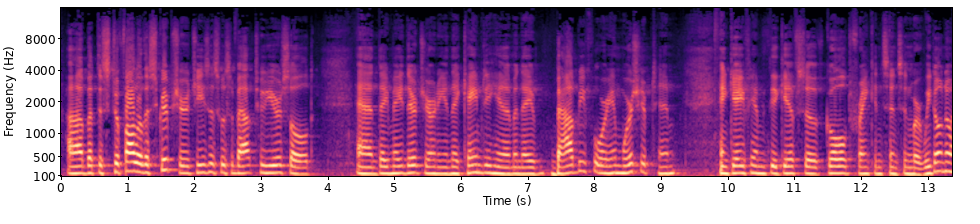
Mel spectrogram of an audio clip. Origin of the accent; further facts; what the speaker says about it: Scotland, United Kingdom; I'm Scottish.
